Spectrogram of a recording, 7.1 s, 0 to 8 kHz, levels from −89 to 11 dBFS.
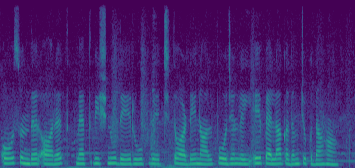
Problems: constant background noise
